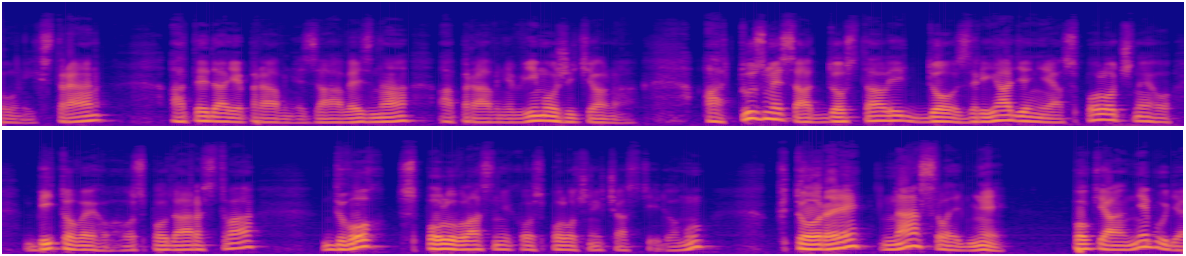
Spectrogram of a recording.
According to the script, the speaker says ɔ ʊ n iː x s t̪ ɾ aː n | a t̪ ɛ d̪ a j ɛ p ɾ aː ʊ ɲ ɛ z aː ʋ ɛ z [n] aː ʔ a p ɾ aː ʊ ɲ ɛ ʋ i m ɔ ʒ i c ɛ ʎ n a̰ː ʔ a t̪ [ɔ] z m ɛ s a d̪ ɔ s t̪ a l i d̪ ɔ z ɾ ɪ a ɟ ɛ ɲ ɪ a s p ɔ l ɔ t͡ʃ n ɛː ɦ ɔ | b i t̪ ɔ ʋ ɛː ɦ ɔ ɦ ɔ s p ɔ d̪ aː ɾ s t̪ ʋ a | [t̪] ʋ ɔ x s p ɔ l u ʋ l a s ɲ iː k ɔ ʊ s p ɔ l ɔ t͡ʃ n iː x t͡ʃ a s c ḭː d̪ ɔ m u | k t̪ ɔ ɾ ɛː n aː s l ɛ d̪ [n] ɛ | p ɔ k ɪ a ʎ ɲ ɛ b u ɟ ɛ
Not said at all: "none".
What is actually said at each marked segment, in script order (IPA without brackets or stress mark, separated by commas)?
n, u, d̪, ɲ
